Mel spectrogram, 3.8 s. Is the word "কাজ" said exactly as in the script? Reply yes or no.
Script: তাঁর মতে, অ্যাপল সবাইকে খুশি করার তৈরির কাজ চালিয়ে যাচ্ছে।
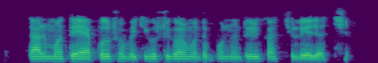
yes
